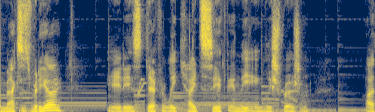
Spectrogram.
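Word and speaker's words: Cait Sith: the Japanese version but we don't call Cloud Kuro we call him Cloud so so we are going with Kate Sith as pronunciation here is this where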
